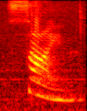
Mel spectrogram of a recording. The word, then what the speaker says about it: sine: So when you're talking about SO, the SO part stands for, this is called sine. That's how you pronounce it.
